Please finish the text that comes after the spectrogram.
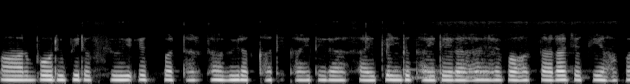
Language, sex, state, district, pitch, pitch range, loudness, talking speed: Hindi, female, Chhattisgarh, Sukma, 200 Hz, 195-210 Hz, -16 LUFS, 235 wpm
